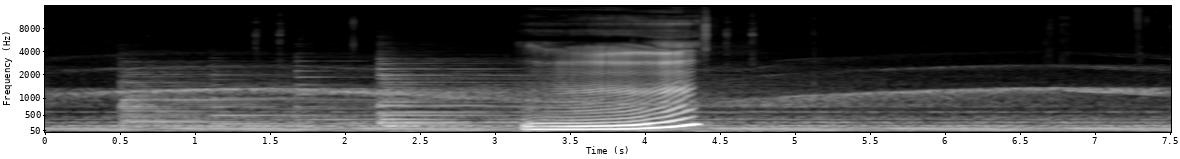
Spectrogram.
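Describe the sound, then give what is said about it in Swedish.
A siren sounds at the start of an experimental post black metal song by a band from Odesa Oblast, Ukraine, over a low, steady drone: two sustained tones, then a loud wail sweeping upward for about a second before cutting off, leaving the hum underneath. “Eller ambulansnoja kanske.”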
